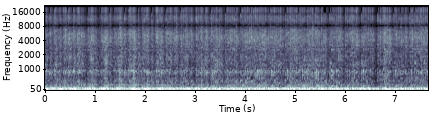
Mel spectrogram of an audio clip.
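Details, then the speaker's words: 1968 Ford Mustang V8 holding an even, loud, deep idle burble with no clanking or knocking from the bottom end; healthy. "No, there was no clanking. No, sounds good."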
